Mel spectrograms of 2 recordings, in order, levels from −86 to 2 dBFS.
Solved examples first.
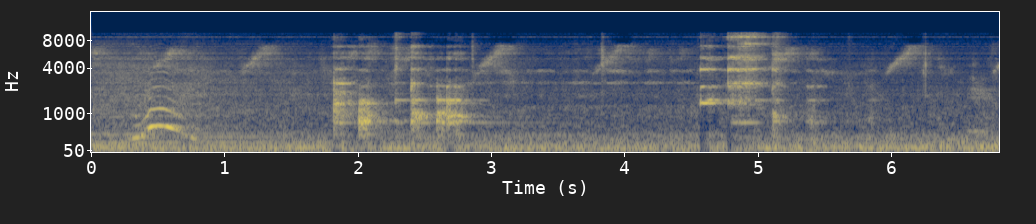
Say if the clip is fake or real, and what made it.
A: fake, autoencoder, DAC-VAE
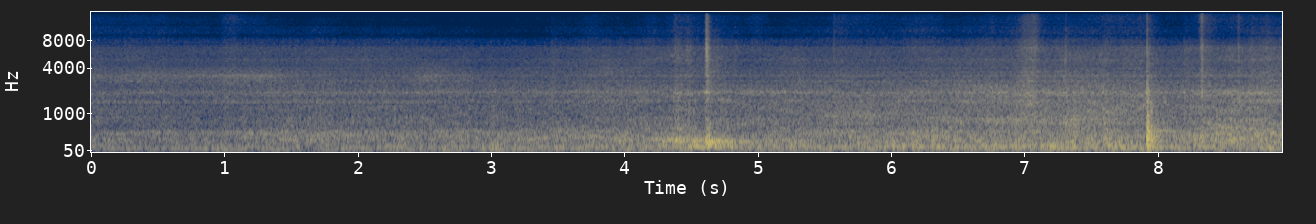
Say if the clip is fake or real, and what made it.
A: fake, autoencoder, DAC-VAE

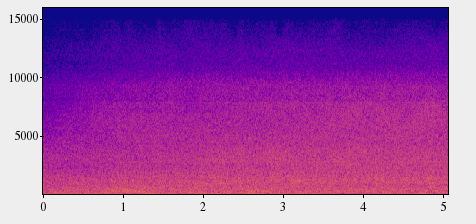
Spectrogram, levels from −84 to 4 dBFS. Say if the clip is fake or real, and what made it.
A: fake, autoencoder, DAC-VAE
